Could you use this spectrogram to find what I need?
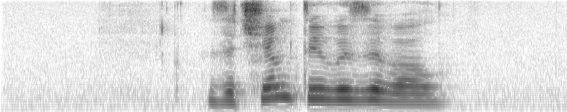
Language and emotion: Russian, neutral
